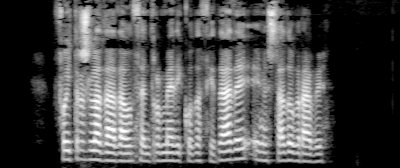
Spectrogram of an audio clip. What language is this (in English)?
Galician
